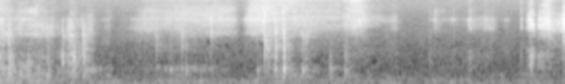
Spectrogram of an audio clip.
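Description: Fingertips lift and turn the thin glossy paper pages of an open softcover guidebook, and the pages flutter. Quiet, bright papery rustles and slides run throughout, broken by short crisp flicks and flutters as each page moves.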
